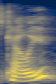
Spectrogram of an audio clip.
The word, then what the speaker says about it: Kelly: here hi I'm Megan if you don't know how to pronounce my last name that's okay nobody does hint hint it's Kelly so Megan Kelly um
